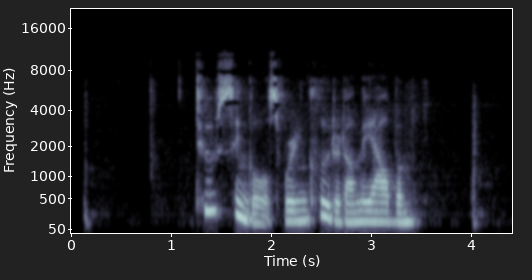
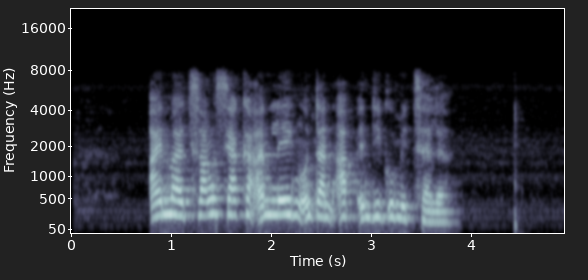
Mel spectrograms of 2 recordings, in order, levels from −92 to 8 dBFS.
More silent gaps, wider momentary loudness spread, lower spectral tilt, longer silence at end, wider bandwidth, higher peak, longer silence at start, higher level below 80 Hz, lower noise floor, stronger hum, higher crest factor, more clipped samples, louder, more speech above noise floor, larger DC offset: neither; about the same, 9 LU vs 7 LU; about the same, -5 dB/octave vs -5.5 dB/octave; first, 0.95 s vs 0.45 s; first, 9.8 kHz vs 8.2 kHz; second, -8 dBFS vs -2 dBFS; first, 1.25 s vs 0.8 s; second, -74 dBFS vs -60 dBFS; first, -79 dBFS vs -62 dBFS; neither; about the same, 16 dB vs 14 dB; neither; second, -22 LUFS vs -16 LUFS; first, 58 dB vs 47 dB; neither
